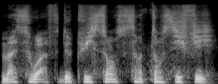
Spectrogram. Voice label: levelup, fr; cookierunwiki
